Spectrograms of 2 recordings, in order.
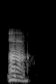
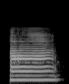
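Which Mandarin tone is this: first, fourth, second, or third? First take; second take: fourth; first. First: It is said with the fourth tone. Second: It is said with the first tone. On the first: "And the last one" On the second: "First one"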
